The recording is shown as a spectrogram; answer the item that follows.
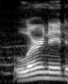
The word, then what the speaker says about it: learned: 특히 man 앞에 보면 대부분 learned이라고 발음을 하셔야 돼요. He is a learned man. 우리 그렇게 안 합니다. 앞에 learned 이렇게 첩하게 되면은 99% learned man learned 보통 사람을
